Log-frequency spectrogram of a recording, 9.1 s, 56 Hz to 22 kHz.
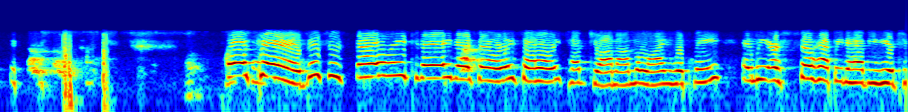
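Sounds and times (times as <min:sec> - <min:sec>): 
puppies yapping: 0:00.3 - 0:00.9
speech: 0:03.0 - 0:09.0.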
